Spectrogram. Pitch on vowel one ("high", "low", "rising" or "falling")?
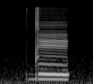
high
